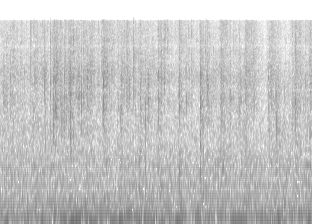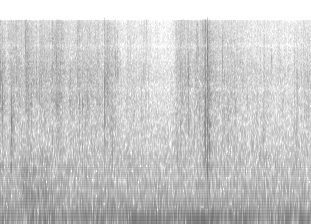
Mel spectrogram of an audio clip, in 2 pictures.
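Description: Water from a hose splashes softly onto the ground.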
